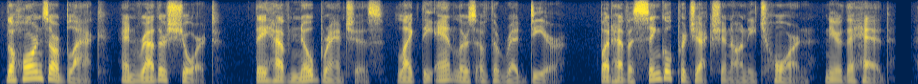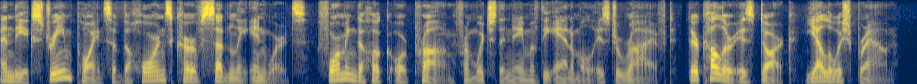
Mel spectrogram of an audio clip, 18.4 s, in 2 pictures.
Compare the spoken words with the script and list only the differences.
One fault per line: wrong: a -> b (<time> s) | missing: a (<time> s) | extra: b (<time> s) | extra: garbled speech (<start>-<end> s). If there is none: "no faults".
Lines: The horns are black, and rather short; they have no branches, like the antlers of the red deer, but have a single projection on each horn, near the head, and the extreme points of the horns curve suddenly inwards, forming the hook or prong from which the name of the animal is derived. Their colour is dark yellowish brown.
no faults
